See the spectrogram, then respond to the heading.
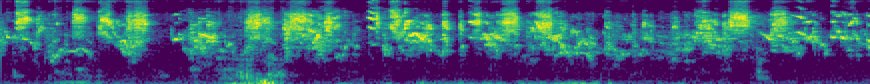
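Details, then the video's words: Pet budgies chirping together in a continuous high twittering chorus of rapid warbled notes, broken by one brief low bump. "Cute Budgies Chirping Sounds"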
